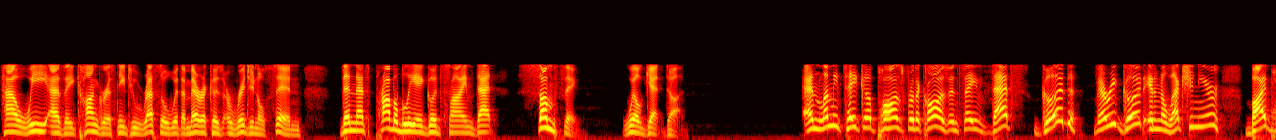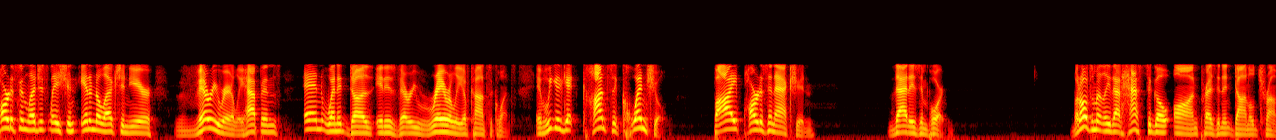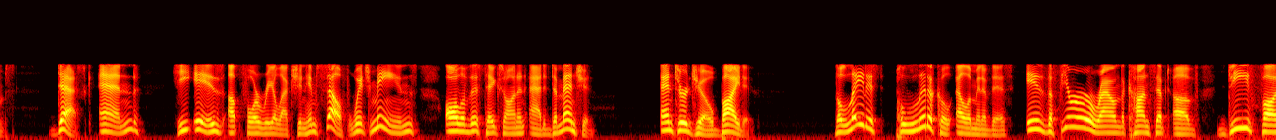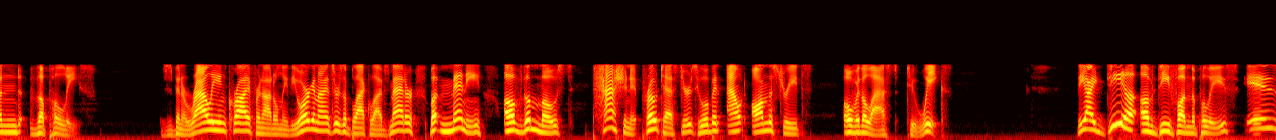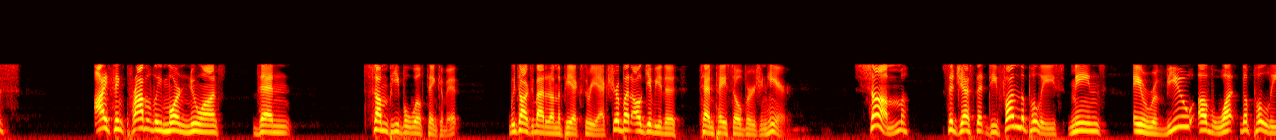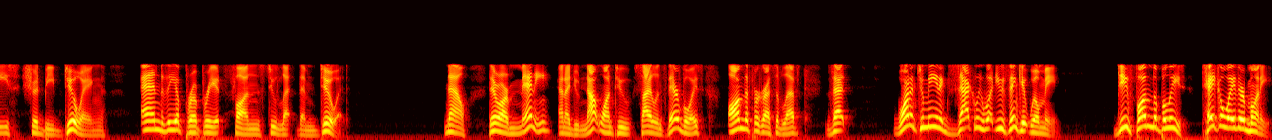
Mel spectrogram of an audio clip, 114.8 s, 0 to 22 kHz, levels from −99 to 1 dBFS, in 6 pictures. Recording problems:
high frequencies cut off; severe; nothing above 4 kHz

